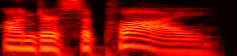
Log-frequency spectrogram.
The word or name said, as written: undersupply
